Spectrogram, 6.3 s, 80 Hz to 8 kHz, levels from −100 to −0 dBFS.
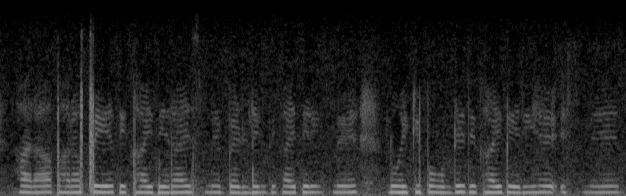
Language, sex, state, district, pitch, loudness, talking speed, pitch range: Hindi, female, Chhattisgarh, Raigarh, 245 Hz, -45 LUFS, 200 wpm, 240-250 Hz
